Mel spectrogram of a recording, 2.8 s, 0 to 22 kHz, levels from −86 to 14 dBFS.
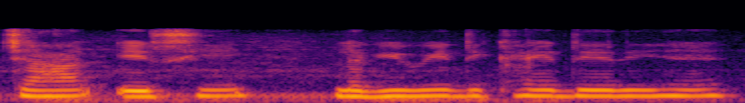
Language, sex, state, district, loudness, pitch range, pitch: Hindi, female, Karnataka, Bangalore, -14 LUFS, 195-205 Hz, 200 Hz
